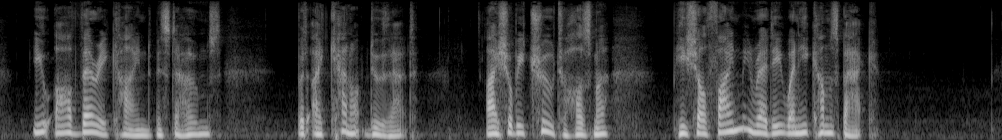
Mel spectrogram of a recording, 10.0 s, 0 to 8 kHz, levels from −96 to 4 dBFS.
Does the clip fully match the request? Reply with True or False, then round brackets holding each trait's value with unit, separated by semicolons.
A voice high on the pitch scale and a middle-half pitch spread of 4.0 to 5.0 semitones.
False (140 Hz; 4.7 semitones)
